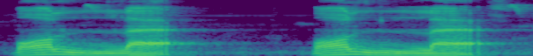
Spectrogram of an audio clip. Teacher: tholla tholla tidak dibaca tholla ditahan atau dihentak th dihentak namun di antara keduanya tholla tholla lanya tipis thnya tebal th tegangkan pangkal lidah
